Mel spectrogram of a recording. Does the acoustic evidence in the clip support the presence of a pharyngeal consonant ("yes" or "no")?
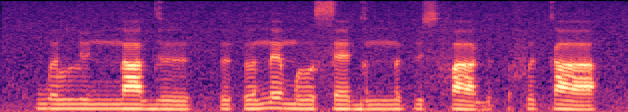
no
